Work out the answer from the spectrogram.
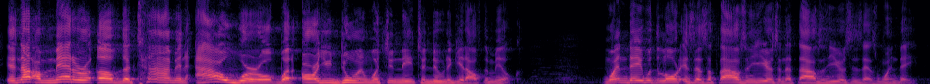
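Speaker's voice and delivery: loud, emphatic sermon delivery; forceful preaching. Real, not acted. Pastor explaining spiritual maturity to the church, forceful preaching. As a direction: drive the point home to the congregation.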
